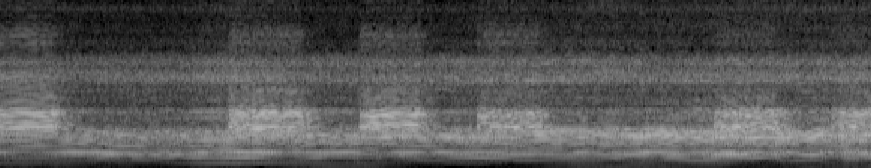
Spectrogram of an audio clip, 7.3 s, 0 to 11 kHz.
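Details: Fire alarm horn test: one horn sounding continuous (uncoded), another horn coded to code 3; loud piercing tones near 3-4 kHz, one steady, another cutting on and off in a temporal pattern; both working properly.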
